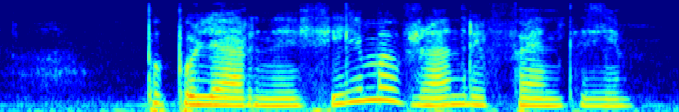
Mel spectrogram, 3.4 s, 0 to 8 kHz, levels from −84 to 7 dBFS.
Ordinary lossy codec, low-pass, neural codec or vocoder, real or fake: Opus, 24 kbps; 7.2 kHz; codec, 16 kHz, 16 kbps, FreqCodec, larger model; fake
